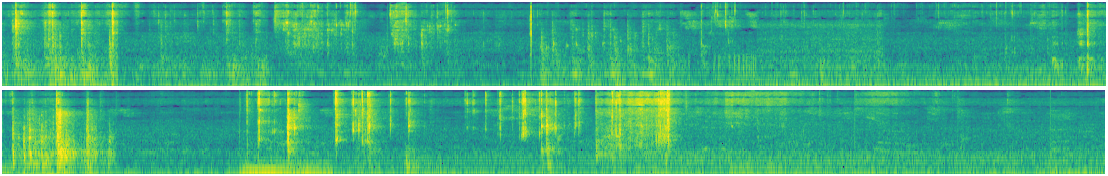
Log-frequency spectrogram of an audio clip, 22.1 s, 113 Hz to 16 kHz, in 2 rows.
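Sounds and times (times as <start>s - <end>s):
steady low hum: 12.2s - 22.0s
rustling and crinkling: 15.7s - 20.1s.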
